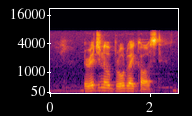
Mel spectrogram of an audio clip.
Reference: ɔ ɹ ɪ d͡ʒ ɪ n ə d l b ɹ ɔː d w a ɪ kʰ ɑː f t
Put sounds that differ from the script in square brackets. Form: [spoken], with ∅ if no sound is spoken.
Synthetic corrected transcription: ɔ ɹ ɪ d͡ʒ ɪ n ə [∅] l b ɹ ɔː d w [e] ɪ kʰ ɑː [s] t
